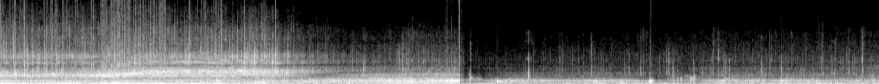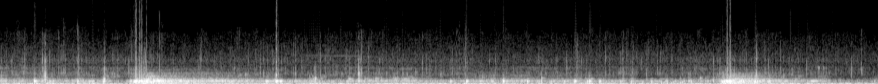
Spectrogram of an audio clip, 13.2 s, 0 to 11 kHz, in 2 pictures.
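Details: Humpback whales underwater near Maui, February 2023, alongside fish: an opening loud harmonic cry with a low rumble, then a sustained mid-pitched hum through faint crackle, broken by sharp clicks and pops.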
